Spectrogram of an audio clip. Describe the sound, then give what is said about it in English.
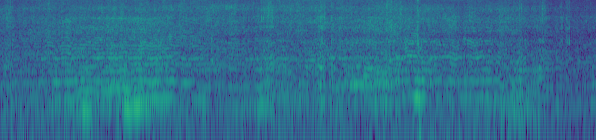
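Bees and wasps buzz steadily for the whole stretch, a dense, droning hum with wavering pitch as several insects seem to circle. No voices are heard. “The winter strategies of just a few of those yellow-striped insects are the topic of today's episode, bees and wasps.”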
